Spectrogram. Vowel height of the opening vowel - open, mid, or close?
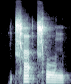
open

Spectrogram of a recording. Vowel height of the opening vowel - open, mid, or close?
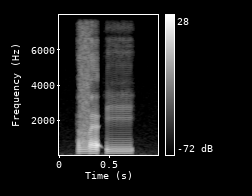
open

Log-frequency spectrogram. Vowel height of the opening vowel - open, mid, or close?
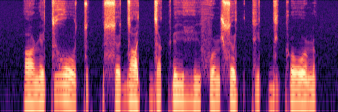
open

